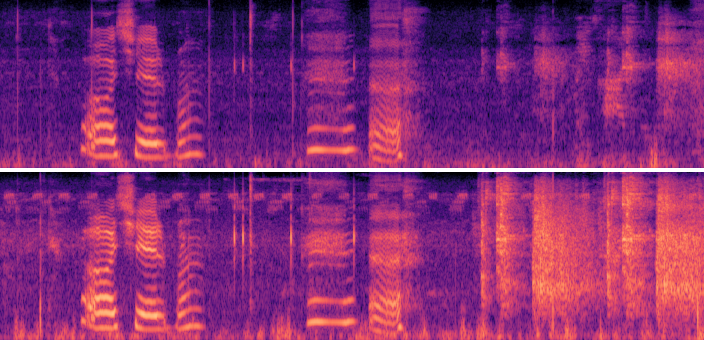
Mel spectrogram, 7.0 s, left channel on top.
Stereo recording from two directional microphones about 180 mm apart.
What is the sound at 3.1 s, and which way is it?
Speech, centre (ahead or behind).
